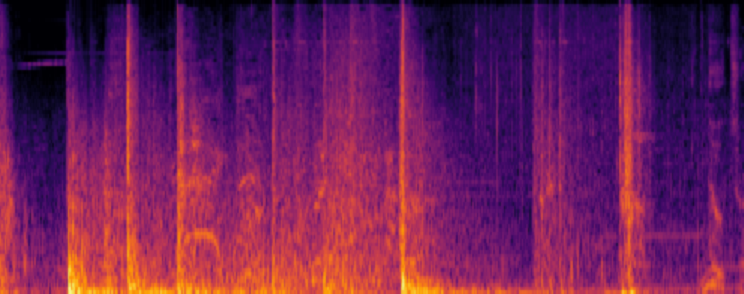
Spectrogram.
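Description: Gunfire bursts out in loud, sharp shots.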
